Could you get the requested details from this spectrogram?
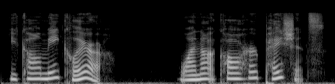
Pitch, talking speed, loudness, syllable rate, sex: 255 Hz, 160 wpm, -20 LUFS, 4.8 syllables/s, female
